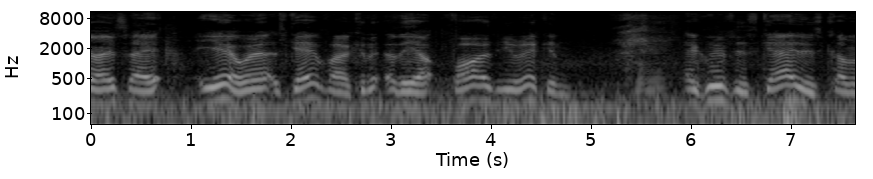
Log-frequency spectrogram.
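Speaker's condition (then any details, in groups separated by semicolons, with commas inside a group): Cerebral palsy; from birth, tight muscles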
